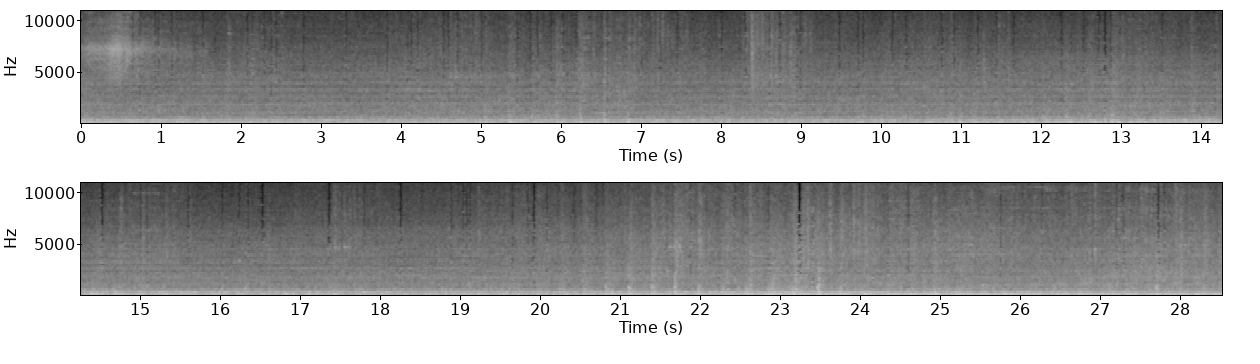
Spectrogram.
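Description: Freight train of tank cars and covered hopper cars rolling past close by, a steady rumble of steel wheels on rail with a steady hum running through it, growing a little louder in the last few seconds.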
